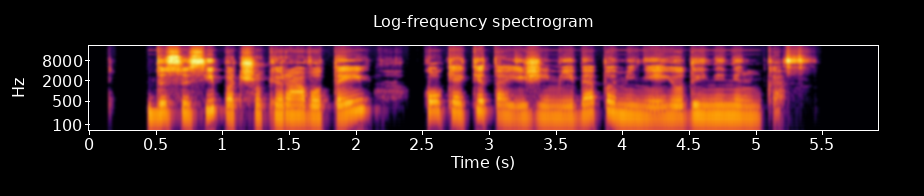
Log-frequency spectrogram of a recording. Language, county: Lithuanian, Marijampolė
